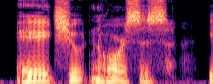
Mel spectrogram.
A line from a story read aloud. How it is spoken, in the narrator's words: Yennon grumbled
